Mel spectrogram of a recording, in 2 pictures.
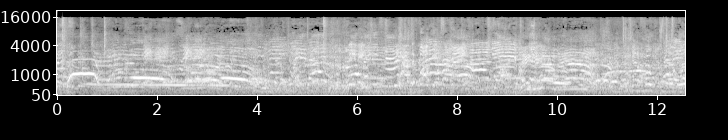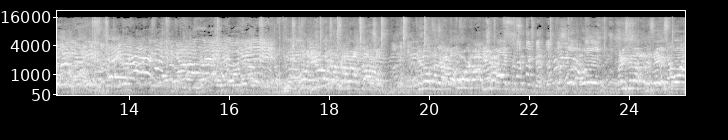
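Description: A crowd of spectators shouts and chatters throughout, in a large echoing hall.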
